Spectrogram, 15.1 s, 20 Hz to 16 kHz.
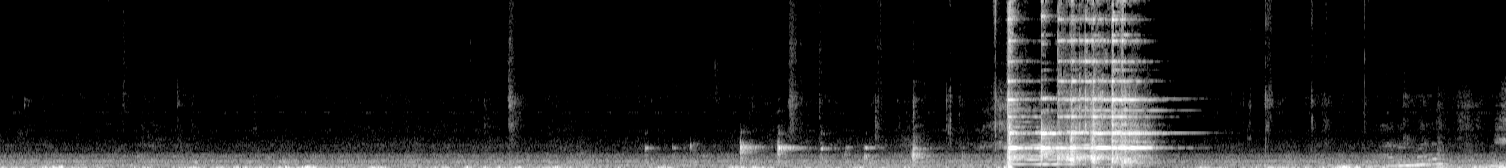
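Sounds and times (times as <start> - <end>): kitchenware clinking: 10.0 - 12.0
metal bowl clattering and ringing: 10.0 - 12.0.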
